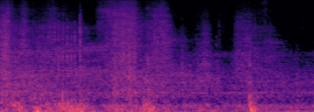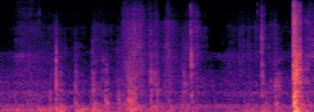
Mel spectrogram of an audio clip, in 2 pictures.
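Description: Faint rustling and a few light clicks as hands work a wiring-harness connector onto the gateway computer behind a plastic trim panel.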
